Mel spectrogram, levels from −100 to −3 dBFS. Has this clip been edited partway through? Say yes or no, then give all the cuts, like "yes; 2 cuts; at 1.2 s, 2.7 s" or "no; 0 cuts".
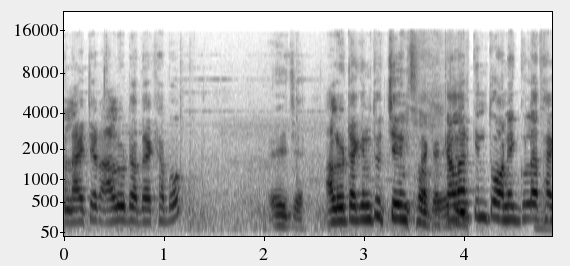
yes; 1 cut; at 3.8 s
